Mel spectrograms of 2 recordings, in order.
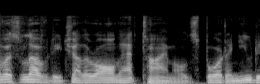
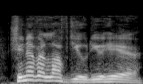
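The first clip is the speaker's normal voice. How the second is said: fast, vivid, excited crying out; 4 semitones higher, 4 dB louder than usual. Springing to his feet, he cries out excitedly to the other man. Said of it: "he cried".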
